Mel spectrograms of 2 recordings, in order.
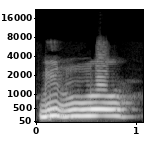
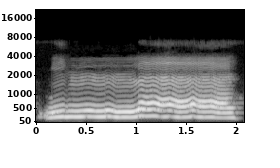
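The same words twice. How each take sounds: First: The L is heavy and thick. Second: The L is light and thin. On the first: The speaker calls it wrong. "Tidak boleh billah, billah, tidak boleh begitu" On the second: The speaker calls it right. "dibaca tarkik atau tipis"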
